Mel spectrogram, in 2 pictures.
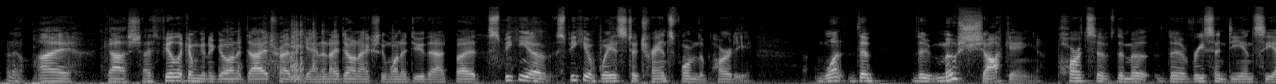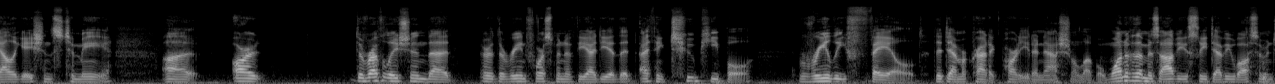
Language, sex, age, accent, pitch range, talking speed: English, male, 20-39, American, 120-140 Hz, 190 wpm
